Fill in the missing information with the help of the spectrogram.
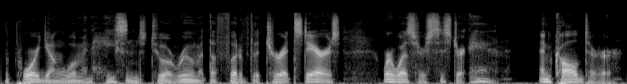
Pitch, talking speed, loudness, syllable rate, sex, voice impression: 95 Hz, 230 wpm, -21 LUFS, 5.7 syllables/s, male, masculine, adult-like, powerful, fluent, slightly cool, unique, slightly intense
